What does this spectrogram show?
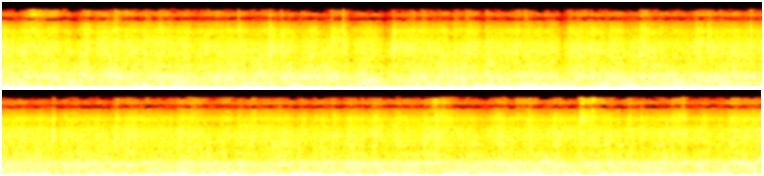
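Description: Indian Railways express train running at speed over a steel truss bridge, heard through an open coach window: a steady rumble with the clatter of wheels on the rails.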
